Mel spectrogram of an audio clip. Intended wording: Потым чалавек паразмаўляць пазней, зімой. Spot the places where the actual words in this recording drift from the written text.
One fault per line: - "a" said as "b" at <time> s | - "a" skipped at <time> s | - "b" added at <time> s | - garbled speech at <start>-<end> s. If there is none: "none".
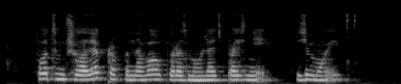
- "прапанаваў" added at 1.1 s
